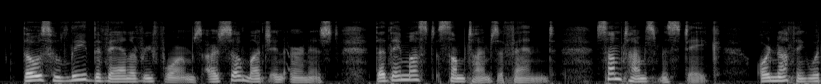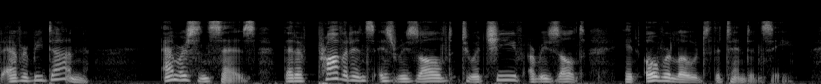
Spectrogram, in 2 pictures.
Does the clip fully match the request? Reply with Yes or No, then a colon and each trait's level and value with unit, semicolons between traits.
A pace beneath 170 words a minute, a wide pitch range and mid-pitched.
Yes: average, 150 wpm; wide, 6.2 semitones; medium, 150 Hz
